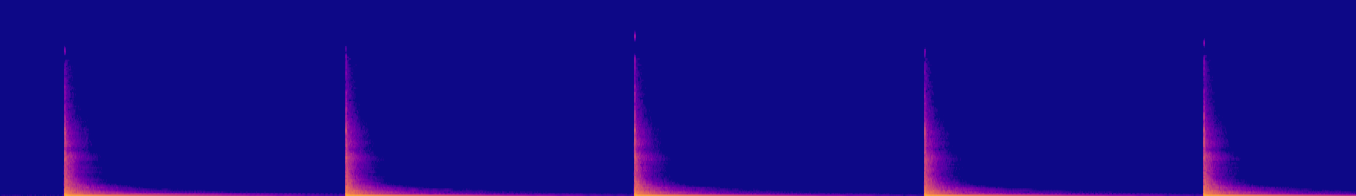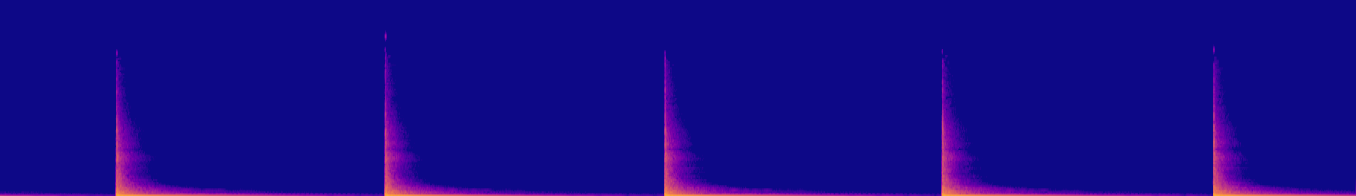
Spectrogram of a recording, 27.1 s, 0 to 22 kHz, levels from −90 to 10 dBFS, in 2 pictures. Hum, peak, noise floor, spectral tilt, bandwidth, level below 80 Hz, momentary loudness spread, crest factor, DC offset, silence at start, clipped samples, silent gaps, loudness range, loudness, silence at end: none; -2 dBFS; -87 dBFS; -8 dB/octave; 8.4 kHz; -48 dBFS; 24 LU; 20 dB; under 0.1%; 0.65 s; under 0.1%; none; 2 LU; -21 LUFS; 0.25 s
